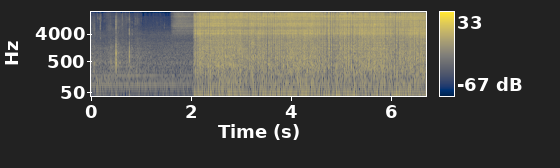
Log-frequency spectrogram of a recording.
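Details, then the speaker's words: Fronius Fortis 270 in full manual mode, MIG welding quarter-inch steel with .035 wire at about 21–22 V (app suggests 180–190 A). The arc strikes and holds a steady, even frying crackle: normal short-circuit MIG, like an older welder. "It even sounds like an older welder. >> Yeah, >> but it's doing it."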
